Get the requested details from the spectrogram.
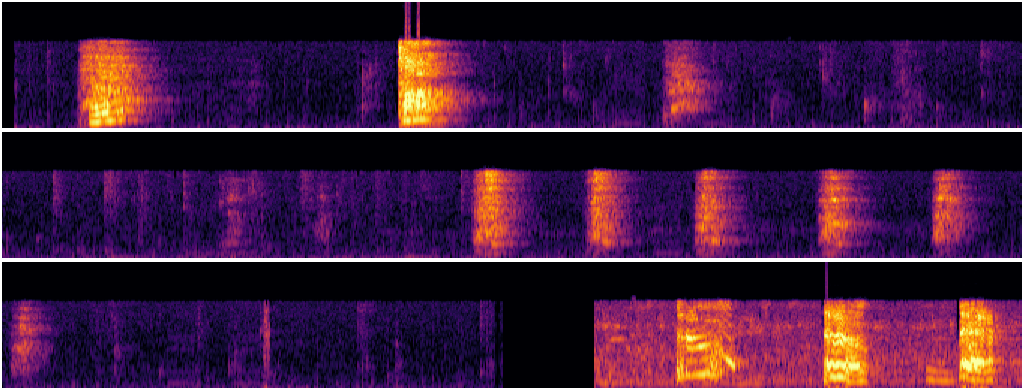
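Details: A dog gives harsh, honking coughs, including a rapid run of six, shown as signs of kennel cough.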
